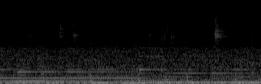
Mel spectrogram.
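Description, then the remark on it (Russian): An electric fan runs steadily on a 31-degree day, a constant low motor hum with a soft airy whoosh over it, unchanging throughout and with no voices. “А то только вентилятор слышно, как работает.”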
